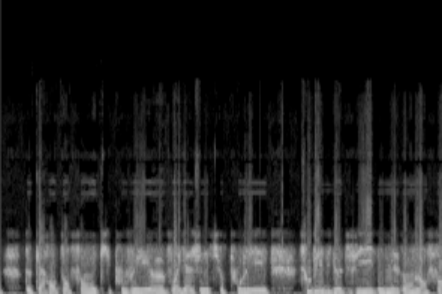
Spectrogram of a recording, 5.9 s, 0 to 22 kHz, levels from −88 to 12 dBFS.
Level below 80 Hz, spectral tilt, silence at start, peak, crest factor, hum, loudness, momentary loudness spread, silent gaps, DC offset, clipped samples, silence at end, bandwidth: -34 dBFS; -5.5 dB/octave; 0 s; -6 dBFS; 10 dB; none; -17 LUFS; 3 LU; none; under 0.1%; under 0.1%; 0 s; 11 kHz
